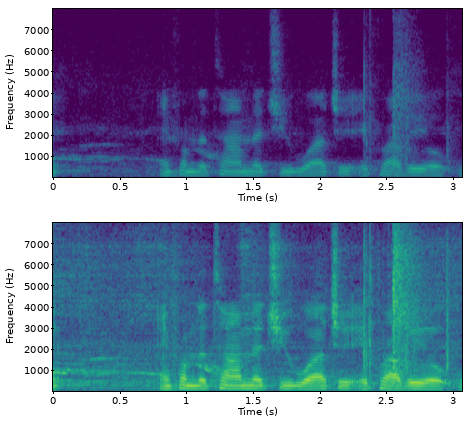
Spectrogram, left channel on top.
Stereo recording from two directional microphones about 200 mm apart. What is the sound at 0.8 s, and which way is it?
Speech, 35° right (ahead or behind).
